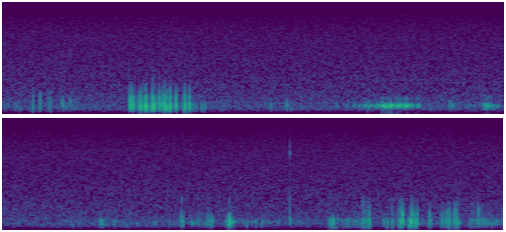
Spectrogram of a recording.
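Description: Quiet gurgles and short bubbling rumbles in irregular bursts; ordinary stomach growling from gas and fluid moving through the gut.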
